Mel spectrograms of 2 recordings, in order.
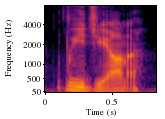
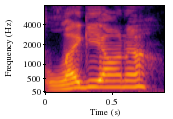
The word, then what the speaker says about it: Legiana: Or is it Legiana? I never honestly figured out how to say her name. Is it Legiana, like your leg, or is it Legiana, like the word legion? And whatever.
